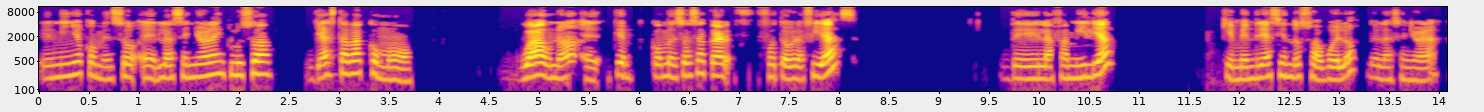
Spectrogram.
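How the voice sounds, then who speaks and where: Female podcast host, expressive storyteller, dry booth sound. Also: medium pitch, unhurried, pauses often, dry recording. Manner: animated retelling with quoted voices.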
